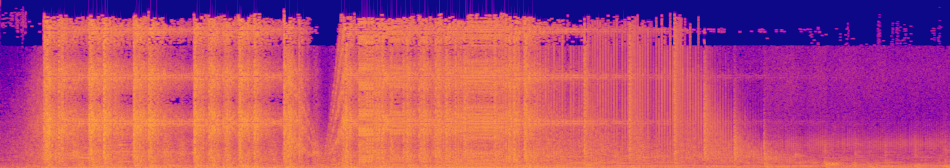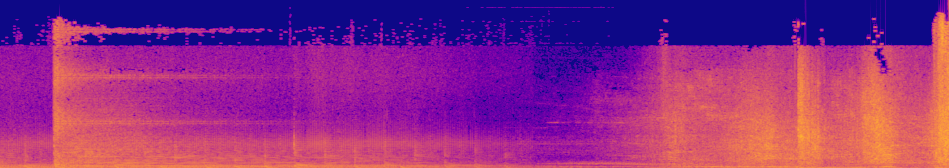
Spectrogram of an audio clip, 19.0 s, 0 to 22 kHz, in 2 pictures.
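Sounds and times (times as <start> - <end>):
dense music: 0.0 - 18.8
heavy booming bass drum: 0.4 - 12.5
stuttering digital glitches and crackles: 0.5 - 7.0.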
